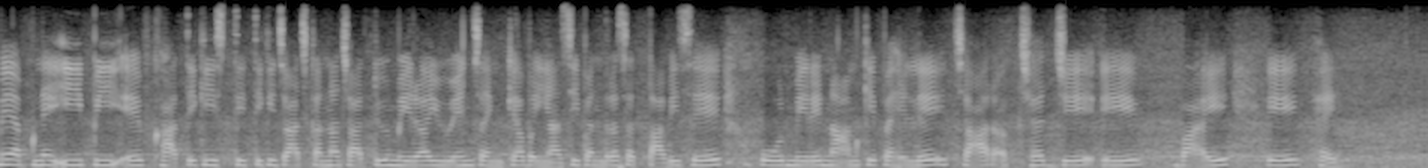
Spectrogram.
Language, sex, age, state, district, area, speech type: Hindi, female, 18-30, Madhya Pradesh, Harda, rural, read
